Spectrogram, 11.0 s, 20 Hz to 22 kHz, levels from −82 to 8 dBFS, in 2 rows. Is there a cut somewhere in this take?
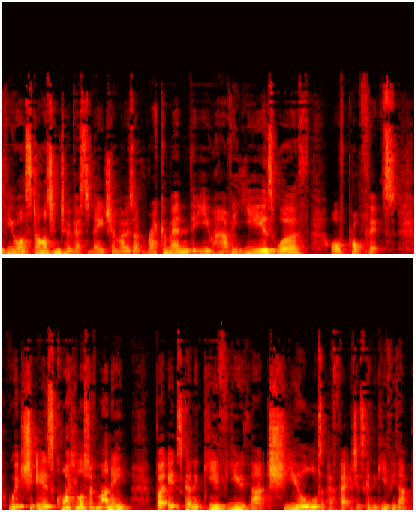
no; 0 cuts

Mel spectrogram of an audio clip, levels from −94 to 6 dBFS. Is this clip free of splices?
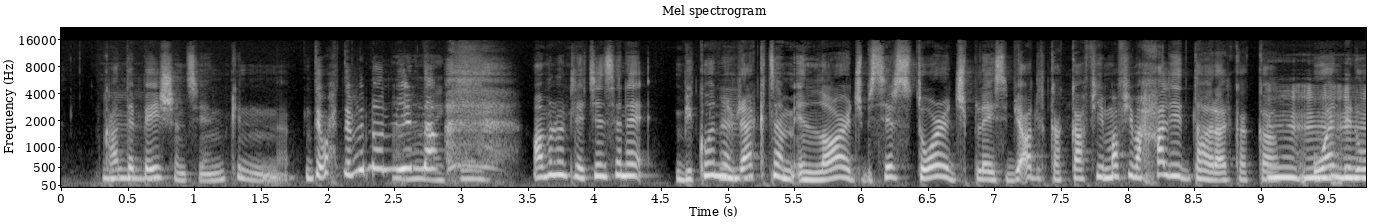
yes; 0 cuts

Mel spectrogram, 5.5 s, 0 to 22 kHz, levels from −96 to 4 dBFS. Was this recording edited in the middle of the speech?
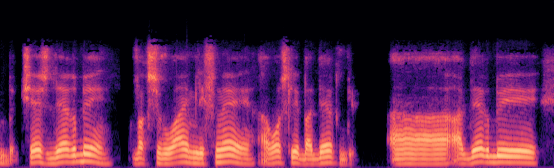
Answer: no; 0 cuts

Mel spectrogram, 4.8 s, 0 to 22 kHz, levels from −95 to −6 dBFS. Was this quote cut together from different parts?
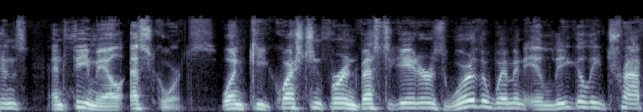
no; 0 cuts

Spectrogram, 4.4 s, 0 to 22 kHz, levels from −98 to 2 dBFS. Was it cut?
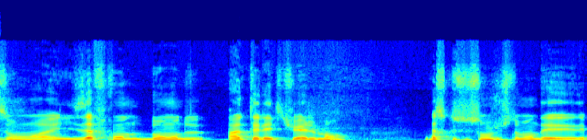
yes; 2 cuts; at 1.6 s, 3.3 s

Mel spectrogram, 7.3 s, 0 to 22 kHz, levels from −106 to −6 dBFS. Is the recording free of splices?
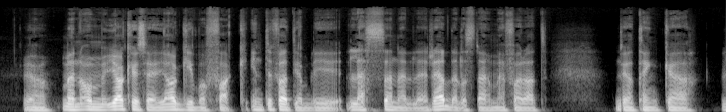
no; 1 cut; at 6.2 s

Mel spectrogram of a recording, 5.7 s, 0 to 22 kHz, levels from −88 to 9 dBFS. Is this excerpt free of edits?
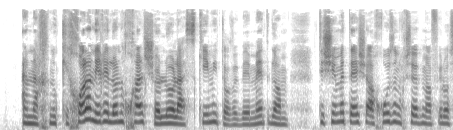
yes; 0 cuts

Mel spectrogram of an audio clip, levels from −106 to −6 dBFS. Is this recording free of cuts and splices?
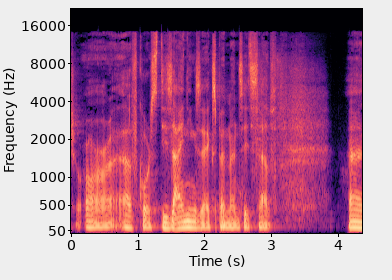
yes; 0 cuts

